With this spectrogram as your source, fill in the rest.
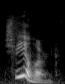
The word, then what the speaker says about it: Spielberg: I'm saying Spielberg with with Crystal Skull Spielberg Spielberg that's how you pronounce it Spiel Steven Spielberg Steven Spielberg Spielberg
